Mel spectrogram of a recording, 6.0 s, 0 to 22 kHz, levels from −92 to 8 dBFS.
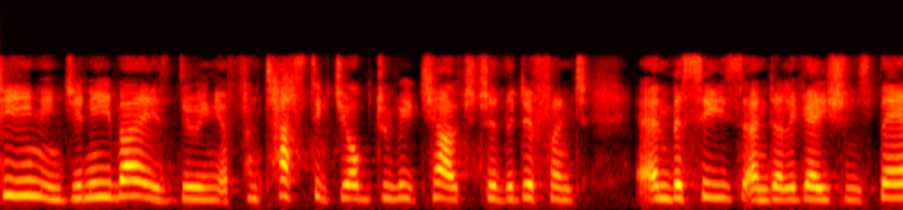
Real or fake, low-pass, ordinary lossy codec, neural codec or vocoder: fake; 7.2 kHz; none; codec, 16 kHz, 2 kbps, FunCodec, trained on LibriTTS, 25 frames a second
